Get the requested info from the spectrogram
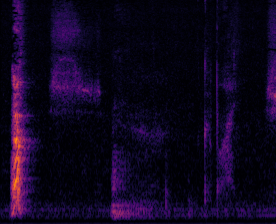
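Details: A Pembroke Welsh Corgi gives one short, gruff low bark while listening, after being told to speak, followed by soft whispered hushing from a person.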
